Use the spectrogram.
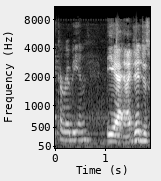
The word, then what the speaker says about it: Caribbean: Somebody was saying, is it Caribbean or Caribbean? Like, how do you pronounce it? I say Caribbean.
